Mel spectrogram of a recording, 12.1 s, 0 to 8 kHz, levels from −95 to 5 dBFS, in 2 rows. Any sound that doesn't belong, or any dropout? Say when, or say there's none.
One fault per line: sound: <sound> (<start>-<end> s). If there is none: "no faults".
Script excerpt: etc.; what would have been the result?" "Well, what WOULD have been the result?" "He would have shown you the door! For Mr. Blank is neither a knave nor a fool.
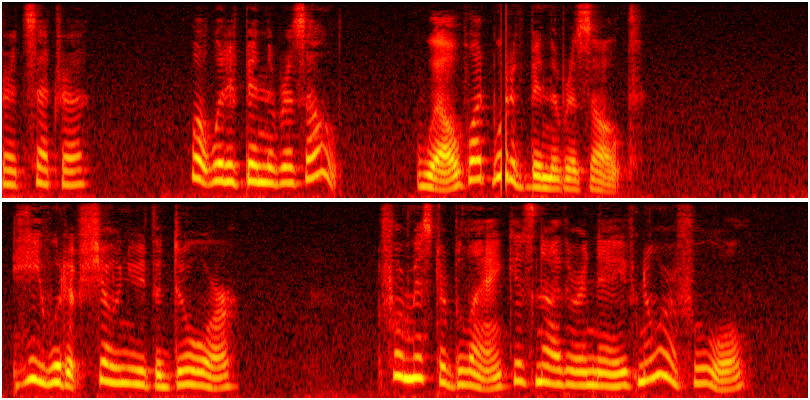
sound: dropout (3.7-3.8 s)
